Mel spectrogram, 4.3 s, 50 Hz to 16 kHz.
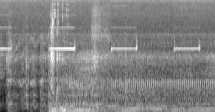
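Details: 1995 Nissan Maxima 3.0 after replacing torn intake boot and holed spark plug wires that caused misfire and rough running: catches and runs steady and even with no stumble or miss; knock sensor code present.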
